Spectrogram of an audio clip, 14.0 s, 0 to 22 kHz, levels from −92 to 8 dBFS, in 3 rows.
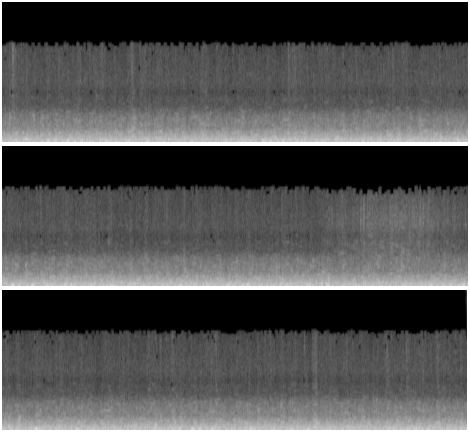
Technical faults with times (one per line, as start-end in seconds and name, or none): none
